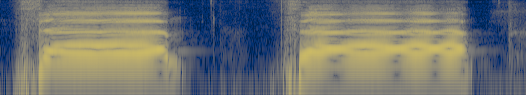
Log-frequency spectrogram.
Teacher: آپ نے کوشش کرنی ہے کہ ثا میں سیٹی نہ ہو، اور اس کا طریقہ یہ ہوتا ہے کہ آپ اس میں تھوڑا سا زبان جو ہے وہ دونوں دانتوں کے درمیان میں لے کے آئے تو سیٹی اس میں ختم ہو جائے گی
